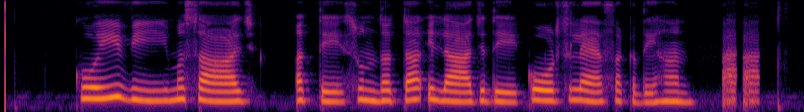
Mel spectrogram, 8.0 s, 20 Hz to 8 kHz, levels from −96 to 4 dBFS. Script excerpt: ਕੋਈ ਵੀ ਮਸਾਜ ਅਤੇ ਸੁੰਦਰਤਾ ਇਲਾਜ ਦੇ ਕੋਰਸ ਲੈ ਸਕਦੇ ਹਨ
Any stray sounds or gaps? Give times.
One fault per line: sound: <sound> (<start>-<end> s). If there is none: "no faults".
sound: laugh (7.2-7.6 s)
